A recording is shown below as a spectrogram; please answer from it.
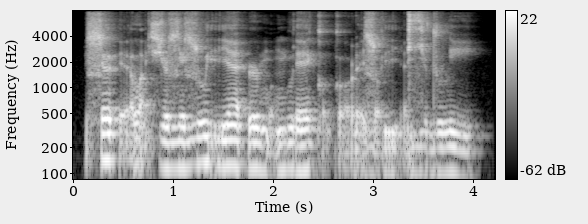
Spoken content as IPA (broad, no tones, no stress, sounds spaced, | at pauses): ɬ ə ʔ ɛ̰ lˠ æ̰ ç ə˞ ɮ ɪ ɮ u rʲ æ ʔ ə˞ m ɔ̰ m u ɾ ɛ ɡ ɔ̰ k ɔ̰ ɽ ɛ̰ ɮ ɔ̰ rʲ æ̰ zʲ ɔ d u l i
